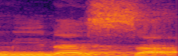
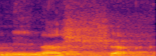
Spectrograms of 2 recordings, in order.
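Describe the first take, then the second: First: The middle consonant is a plain s sound. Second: The middle consonant is an sh sound. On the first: The speaker calls it wrong. "jangan pakai sin" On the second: The speaker calls it right. "di tengah pakai shin ya"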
